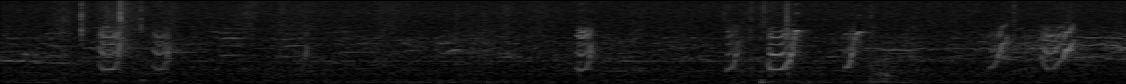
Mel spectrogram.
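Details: Domestic guinea pig begging for food at feeding time, repeated sharp upward-sweeping squeaks in short bursts, about a dozen over several seconds, with quiet room noise between calls.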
